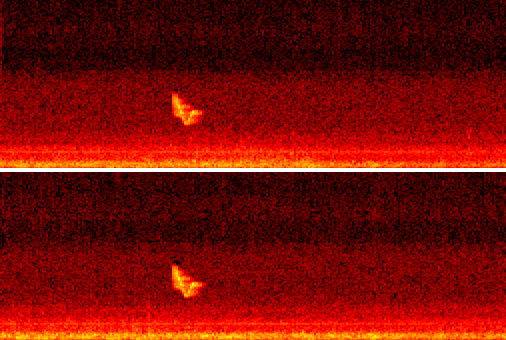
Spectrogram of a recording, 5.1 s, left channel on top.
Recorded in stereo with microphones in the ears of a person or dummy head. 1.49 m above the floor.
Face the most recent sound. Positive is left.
turn(degrees=-10)  # may be behind; listen again after turning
